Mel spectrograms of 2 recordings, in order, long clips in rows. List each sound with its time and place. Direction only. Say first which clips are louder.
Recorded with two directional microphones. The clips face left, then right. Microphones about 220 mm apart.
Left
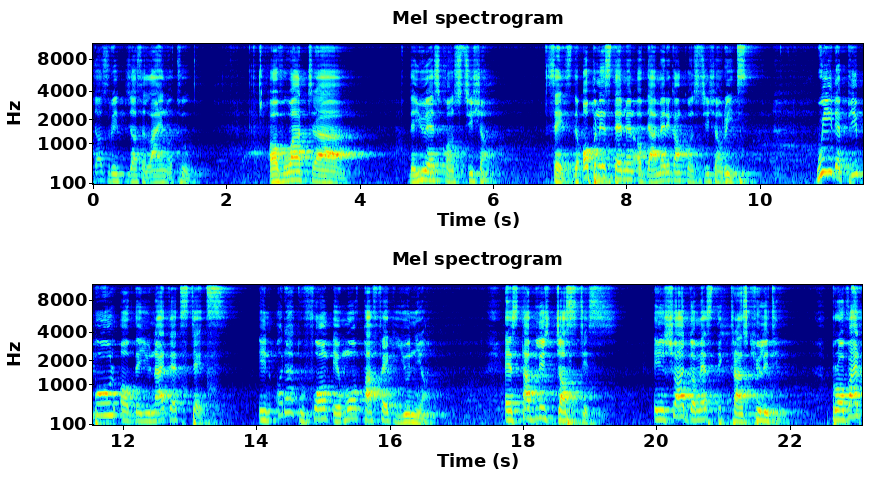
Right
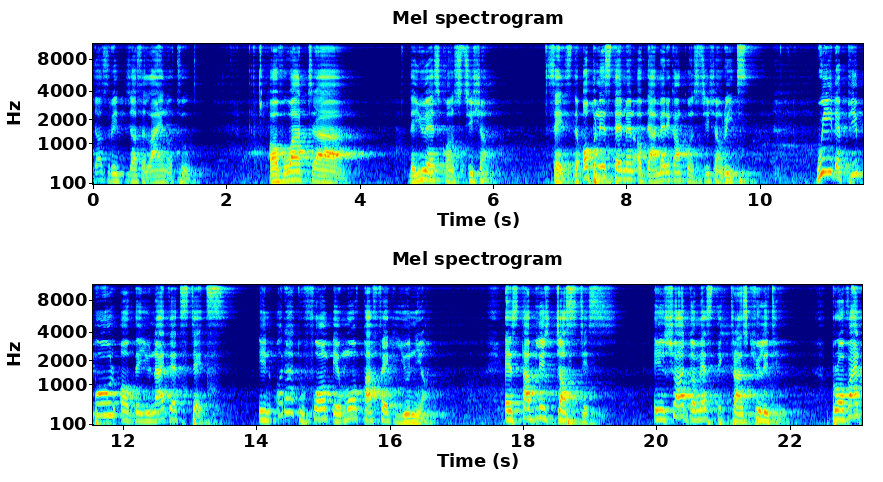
0.0 s a man's voice: right 4 dB; 55° right (ahead or behind)
4.7 s a man's voice: right 4 dB; 55° right (ahead or behind)
10.8 s a man's voice: right 4 dB; 55° right (ahead or behind)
